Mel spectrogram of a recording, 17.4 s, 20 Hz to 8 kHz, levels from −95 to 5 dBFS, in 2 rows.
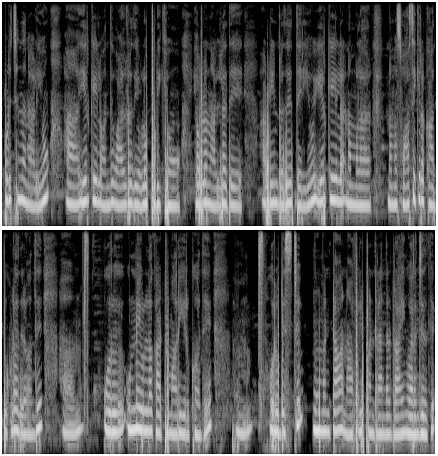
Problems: background sounds at intervals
